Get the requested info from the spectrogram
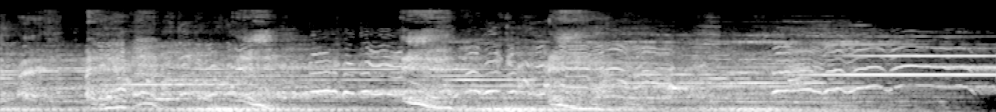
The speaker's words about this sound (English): that scream in my head.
